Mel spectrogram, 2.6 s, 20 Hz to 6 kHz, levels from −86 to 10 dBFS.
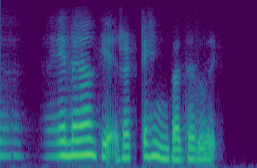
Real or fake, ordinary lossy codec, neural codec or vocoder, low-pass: fake; AAC, 24 kbps; codec, 16 kHz, about 1 kbps, DyCAST, with the encoder's durations; 5.4 kHz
